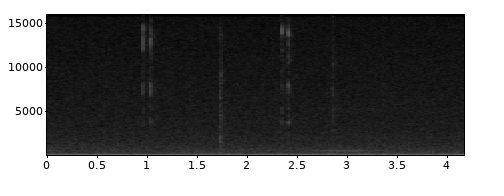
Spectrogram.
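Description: A few computer mouse clicks, some in quick pairs, as contours are selected in CAM software, over a steady low electrical hum.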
